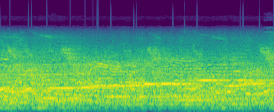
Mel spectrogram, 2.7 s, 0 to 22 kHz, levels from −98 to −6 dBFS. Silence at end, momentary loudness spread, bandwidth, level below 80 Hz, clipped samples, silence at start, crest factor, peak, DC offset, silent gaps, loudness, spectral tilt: 0 s; 0 LU; 8.6 kHz; -48 dBFS; under 0.1%; 0 s; 8 dB; 0 dBFS; under 0.1%; none; -8 LUFS; -4 dB/octave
